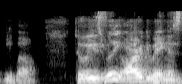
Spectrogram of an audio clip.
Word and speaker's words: Igbo: it went to ebo then it went to Igbo right g is silent ebo so he's really arguing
